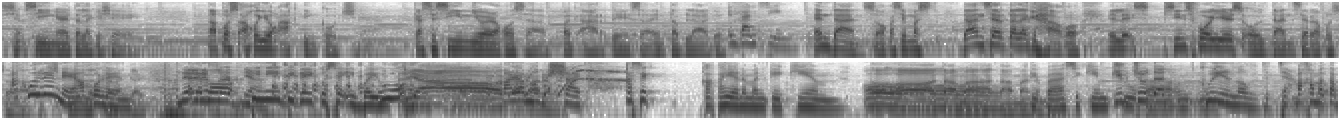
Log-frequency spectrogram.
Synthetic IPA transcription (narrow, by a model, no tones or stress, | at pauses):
siŋɛɹt̪ɐlɐɡaʃaʔɛ̰ | t̪aːposɐko̞jʊŋʔak̚t̪ɪŋkowt͡ʃɲɐ̰ | kɐsɛsinjoɹɐko̞sɐpɐɡʔaɾt̪ɛsɐʔɛnt̪ɐblaːd̪o̞̰d̪ansin | ʔɛnd̪ansʔokɐsɛmɐs | d̪ansɛɾt̪ɐlɐɡaɐko̞ʔɛlɛsinsfoɹjiɹsʔowld̪̚ːansɛɾɐkosɐʔɐkoɾɛnɛɐkoɾɪna | ɐlammːoɲbɪniːbɪɡajkosɐʔɪbajʊŋja | paːɾɐmɐɡ̚ʃajkɐsɛ | kɐkɐhjanɐmankɐjkʰimʔoːʔot̪aːmat̪aːmɐnd̪ɪbasɪkimimt͡ʃud̪ɐʔkwinɔvd̪ɐtbakamɐt̪ɐb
